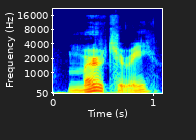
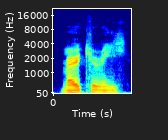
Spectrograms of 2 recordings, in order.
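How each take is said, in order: First: The word is said with extra stress. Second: The word is said plainly, without extra stress. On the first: It is a keyword hinting at something else. "if I give a certain stress to that word" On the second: It is not a keyword. "saying Mercury is nothing"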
